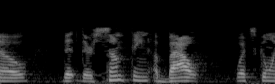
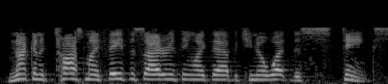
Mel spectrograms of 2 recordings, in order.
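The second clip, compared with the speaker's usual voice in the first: quick, higher, fed-up grumble that trails down; Martha venting; 6 semitones higher, 3 dB louder than usual. Pretend. Martha vents to the questioner, fast and exasperated. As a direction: rush the complaint, then sink into "This stinks". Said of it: "So how are you right now?".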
